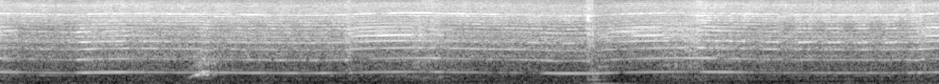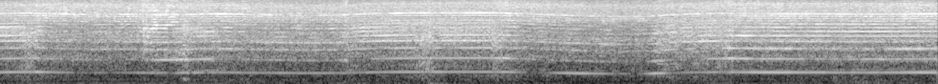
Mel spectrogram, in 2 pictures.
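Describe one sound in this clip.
A grinding stone buzzes against metal in short, repeated bursts.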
